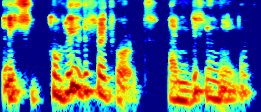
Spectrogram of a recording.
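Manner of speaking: usual speaking voice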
